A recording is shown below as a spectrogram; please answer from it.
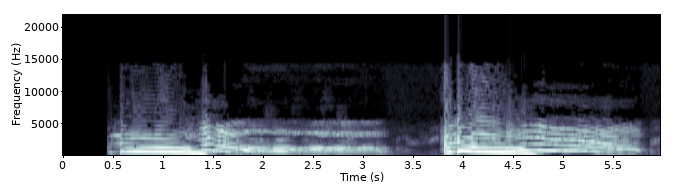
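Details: Female chihuahua in Millis, Massachusetts, formerly a breeder dog, excitedly greeting her new owners with a 'hello': two long loud harmonic yowls, each rising, then bending sharply downward and trailing off, in a quiet room.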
